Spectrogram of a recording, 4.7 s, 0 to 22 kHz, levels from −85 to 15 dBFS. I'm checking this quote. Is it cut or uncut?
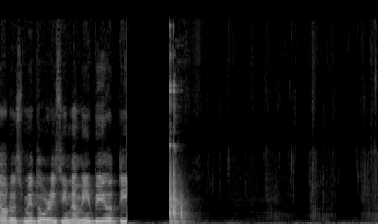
cut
